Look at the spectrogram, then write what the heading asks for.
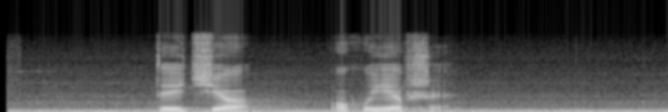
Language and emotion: Russian, angry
